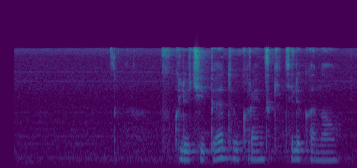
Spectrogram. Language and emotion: Russian, neutral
